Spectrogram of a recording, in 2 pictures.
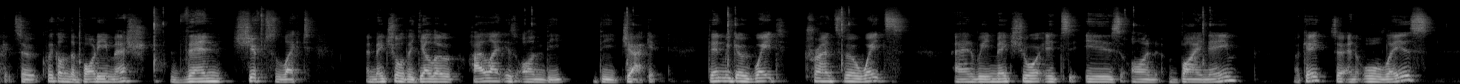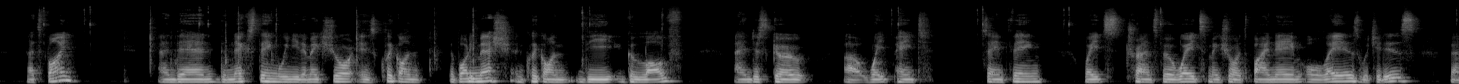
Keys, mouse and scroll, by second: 1.5 shift+click, 5.2-6.5 drag, 7.3-8.8 drag, 11.2-12.6 drag, 15.0-15.6 drag, 16.1 middle click, 17.0 shift+middle drag, 18.2 middle click, 20.4 shift+click, 23.6-24.5 drag, 25.2-26.4 drag.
